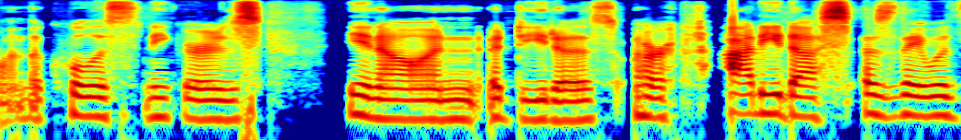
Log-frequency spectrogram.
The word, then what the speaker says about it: Adidas: I was either going to go with the American Adidas or go with Adidas and not say it properly.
